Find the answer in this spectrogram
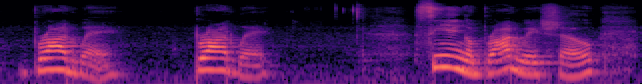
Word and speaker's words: Broadway: next we have Broadway remember Broadway has emphasis on the first syllable Broadway Broadway seeing a Broadway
